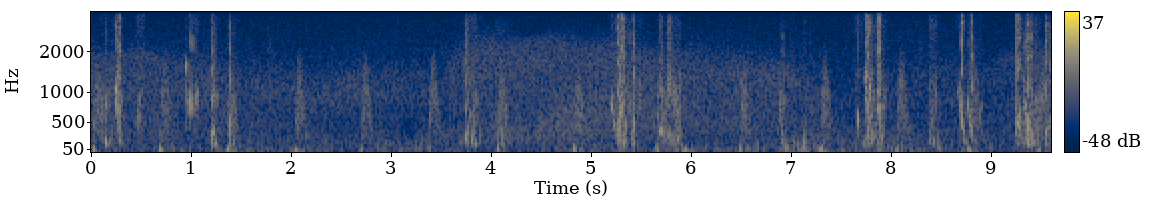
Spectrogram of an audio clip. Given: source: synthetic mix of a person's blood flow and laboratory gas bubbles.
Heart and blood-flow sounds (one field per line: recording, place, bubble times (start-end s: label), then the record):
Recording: Doppler ultrasound of blood flow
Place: subclavian vein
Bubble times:
0.08-0.36 s: bubbles
0.45-0.55 s: bubbles
0.93-1.09 s: bubbles
1.18-1.29 s: bubbles
1.35-1.47 s: bubbles
3.72-3.93 s: bubbles
4.04-4.17 s: bubbles
5.17-5.53 s: bubbles
5.67-5.92 s: bubbles
6.87-6.97 s: bubbles
7.12-7.18 s: bubbles
7.62-7.96 s: bubbles
8.37-8.51 s: bubbles
8.64-8.93 s: bubbles
9.25-9.61 s: bubbles
From the record:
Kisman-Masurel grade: 233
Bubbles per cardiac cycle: several, 3 to 8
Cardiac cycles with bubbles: 50 to 99%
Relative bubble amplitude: loud (0.450 to 0.775)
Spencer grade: 3 (all of the cardiac periods contain showers or single bubble signals, but not dominating or overriding the cardiac motion signals)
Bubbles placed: anywhere in the cardiac cycle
